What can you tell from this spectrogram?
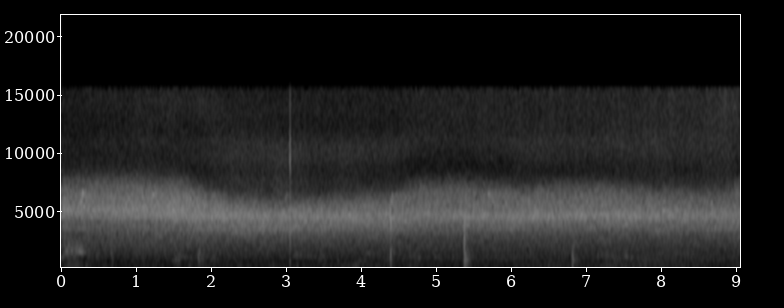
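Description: Steady high-pitched drone of insects, with faint distant voices and a few sharp clicks, the sharpest about five seconds in.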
